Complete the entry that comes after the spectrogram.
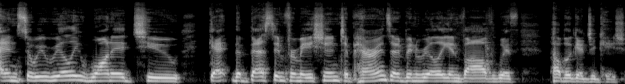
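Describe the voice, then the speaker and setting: An ordinary speaking voice: a man with an American accent and a fairly high pitch. He moves at a fairly quick pace, with fairly even intonation and very even loudness. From New York City (Brooklyn). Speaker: pediatric gastroenterologist, podcast co-host. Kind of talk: casual podcast introductions.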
